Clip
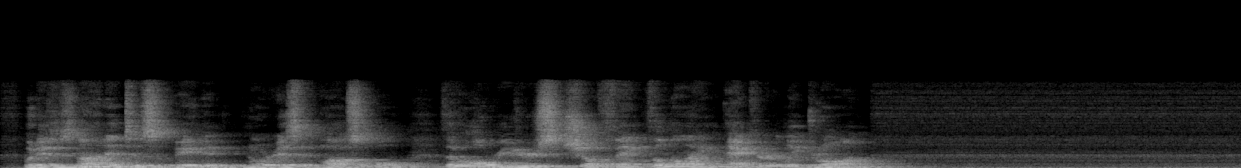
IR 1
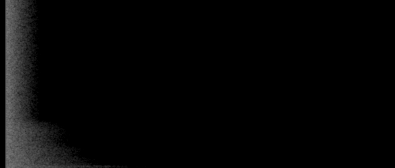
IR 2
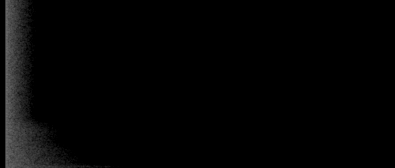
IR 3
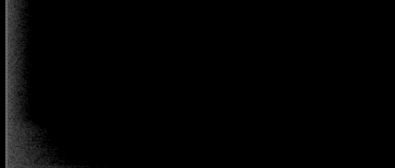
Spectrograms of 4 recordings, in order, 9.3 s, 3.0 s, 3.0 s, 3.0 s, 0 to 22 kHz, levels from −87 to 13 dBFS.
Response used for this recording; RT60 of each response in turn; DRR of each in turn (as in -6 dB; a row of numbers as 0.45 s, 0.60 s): 1; 1.0 s, 1.0 s, 1.0 s; -11.5 dB, -4.5 dB, 3.0 dB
